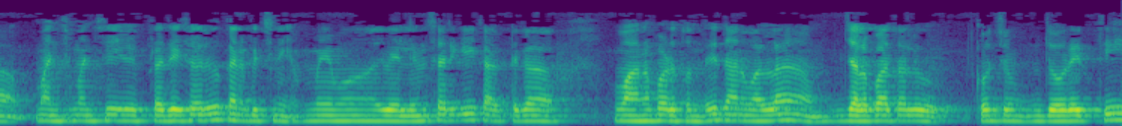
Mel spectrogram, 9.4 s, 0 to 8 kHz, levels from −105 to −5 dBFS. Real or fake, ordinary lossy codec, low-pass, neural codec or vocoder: real; MP3, 24 kbps; 7.2 kHz; none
